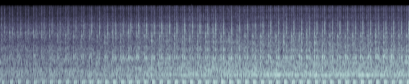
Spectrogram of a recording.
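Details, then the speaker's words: Yamaha NMAX scooter, engine recently repaired with piston replaced: rough idle with a steady pulsing knock about three a second plus a tinny rattle; rough noise from the main engine, cause not confirmed. "motor teman-teman nmax suaranya kasar pada bagian mesin utamanya"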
